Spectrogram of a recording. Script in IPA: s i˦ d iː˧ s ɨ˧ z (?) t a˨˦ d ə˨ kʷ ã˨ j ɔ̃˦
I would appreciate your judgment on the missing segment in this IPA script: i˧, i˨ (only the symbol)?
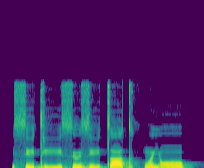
i˧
